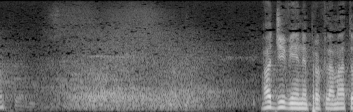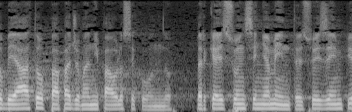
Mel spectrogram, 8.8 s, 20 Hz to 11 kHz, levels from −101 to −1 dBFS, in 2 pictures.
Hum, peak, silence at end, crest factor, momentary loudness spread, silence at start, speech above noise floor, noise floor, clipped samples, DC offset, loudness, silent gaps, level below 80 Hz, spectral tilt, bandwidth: none; -6 dBFS; 0 s; 20 dB; 18 LU; 0 s; 25 dB; -49 dBFS; under 0.1%; under 0.1%; -25 LUFS; none; -48 dBFS; -5.5 dB/octave; 11 kHz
